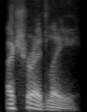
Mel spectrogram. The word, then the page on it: assuredly: American English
